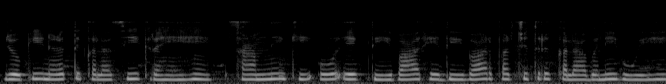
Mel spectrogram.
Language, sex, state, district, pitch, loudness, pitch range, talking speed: Bajjika, female, Bihar, Vaishali, 235 Hz, -34 LUFS, 225-245 Hz, 170 wpm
